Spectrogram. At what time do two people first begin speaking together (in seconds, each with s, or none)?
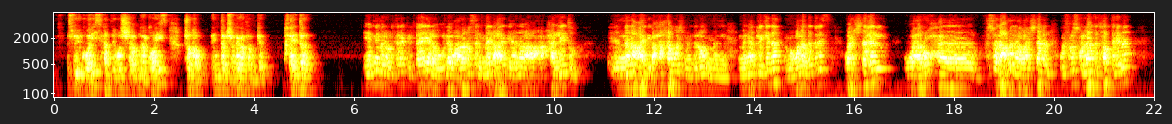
none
